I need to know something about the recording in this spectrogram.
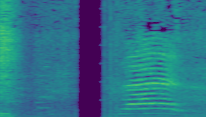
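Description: A short high-pitched vocal cry, rising then falling in pitch, about a second in, after the tail of a man's speech and a brief dropout.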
